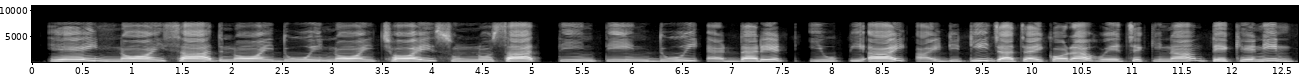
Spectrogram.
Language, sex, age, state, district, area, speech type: Bengali, female, 18-30, West Bengal, Hooghly, urban, read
